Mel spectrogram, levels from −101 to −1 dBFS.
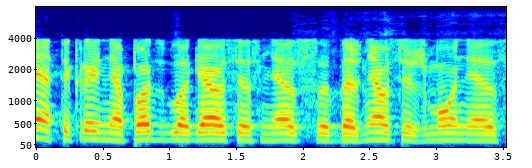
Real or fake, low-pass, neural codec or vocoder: fake; 7.2 kHz; codec, 16 kHz, 8 kbps, FreqCodec, larger model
